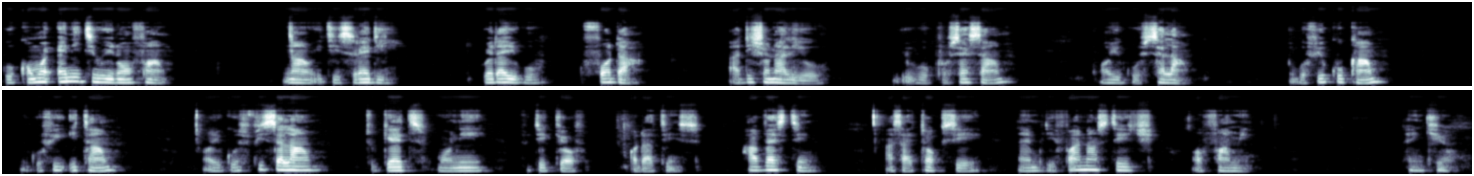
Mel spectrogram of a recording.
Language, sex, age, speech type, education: Nigerian Pidgin, male, 30-45, spontaneous, secondary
